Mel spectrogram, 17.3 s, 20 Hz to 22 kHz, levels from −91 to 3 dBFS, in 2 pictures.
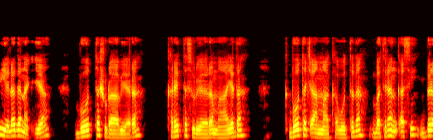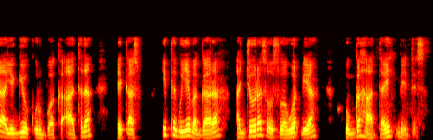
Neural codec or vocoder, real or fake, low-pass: none; real; 7.2 kHz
